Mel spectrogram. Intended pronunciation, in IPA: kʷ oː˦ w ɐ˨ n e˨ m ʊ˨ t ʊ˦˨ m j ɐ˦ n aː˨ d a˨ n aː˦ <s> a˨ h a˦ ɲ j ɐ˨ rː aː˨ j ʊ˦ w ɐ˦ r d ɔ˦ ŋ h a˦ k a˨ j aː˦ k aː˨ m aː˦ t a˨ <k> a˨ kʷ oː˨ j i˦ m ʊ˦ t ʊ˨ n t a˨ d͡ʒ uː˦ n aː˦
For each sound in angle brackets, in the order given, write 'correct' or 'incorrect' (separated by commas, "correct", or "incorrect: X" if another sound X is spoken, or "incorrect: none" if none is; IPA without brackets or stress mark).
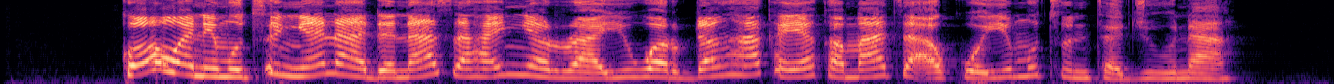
correct, incorrect: ʔ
